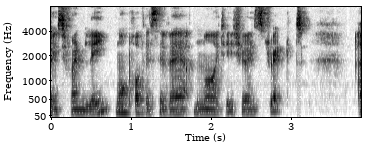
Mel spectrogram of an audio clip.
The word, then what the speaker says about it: sévère: Mon prof est sévère, my teacher is strict. Sévère, make sure that you got the accents the right way, so going up and then down.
